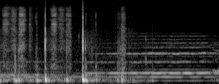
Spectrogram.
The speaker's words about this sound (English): The baker rips off a little piece of paper and speaks out loud while writing.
